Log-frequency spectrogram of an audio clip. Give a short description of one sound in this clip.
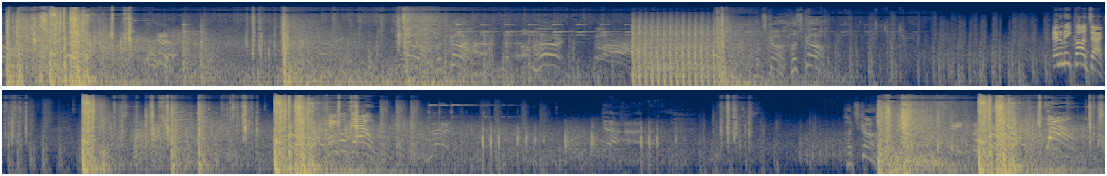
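Sniper rifle shots crack sharply, echoing afterward.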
